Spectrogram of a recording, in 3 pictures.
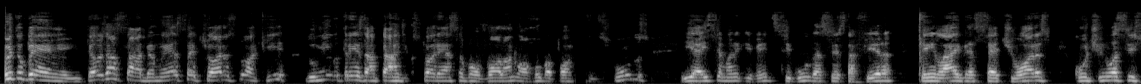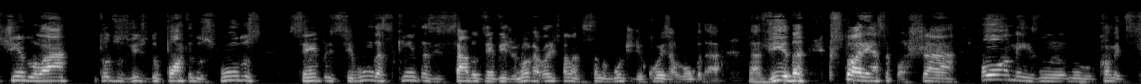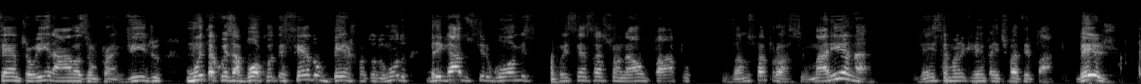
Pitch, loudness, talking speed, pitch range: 165 Hz, -24 LUFS, 205 wpm, 150-185 Hz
